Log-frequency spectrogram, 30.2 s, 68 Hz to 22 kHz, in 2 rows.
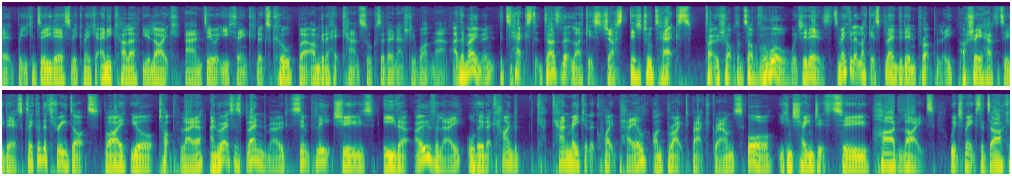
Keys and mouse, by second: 0.3 click, 1.4 click, 3.0 click, 4.5 click, 17.7 click, 19.2 click, 21.1 click, 26.1 click, 28.1 click.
